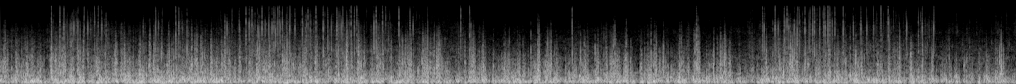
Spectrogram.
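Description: Wind buffeting the microphone of a handlebar-mounted camera on a road bike moving at speed: a loud, rough, steady rush full of short crackles.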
